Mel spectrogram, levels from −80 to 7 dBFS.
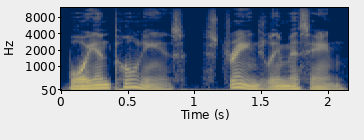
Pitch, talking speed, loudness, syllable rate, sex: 100 Hz, 140 wpm, -18 LUFS, 4.6 syllables/s, male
